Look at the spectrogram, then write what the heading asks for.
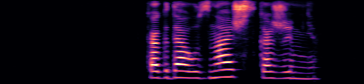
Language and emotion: Russian, neutral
